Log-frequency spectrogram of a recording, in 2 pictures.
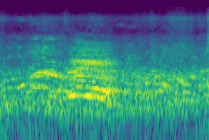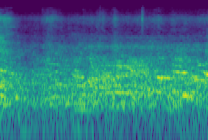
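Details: Large cattle at the Sibreh livestock market in Aceh Besar, Indonesia: one short, low moo rises from the constant crowd chatter and market noise, then the din continues.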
